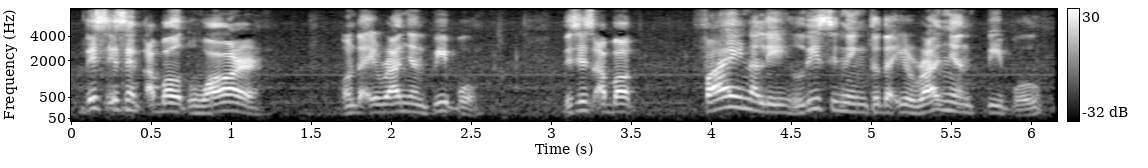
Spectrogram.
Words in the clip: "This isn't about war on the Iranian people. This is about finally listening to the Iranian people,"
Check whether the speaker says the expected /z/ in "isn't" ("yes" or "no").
no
